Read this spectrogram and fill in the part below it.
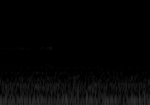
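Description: A brush dabs softly on a canvas.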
